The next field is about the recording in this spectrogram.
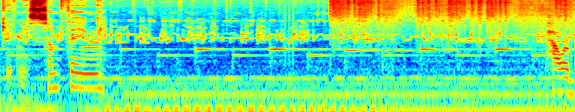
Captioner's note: rapid ticking with faint electric sparking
